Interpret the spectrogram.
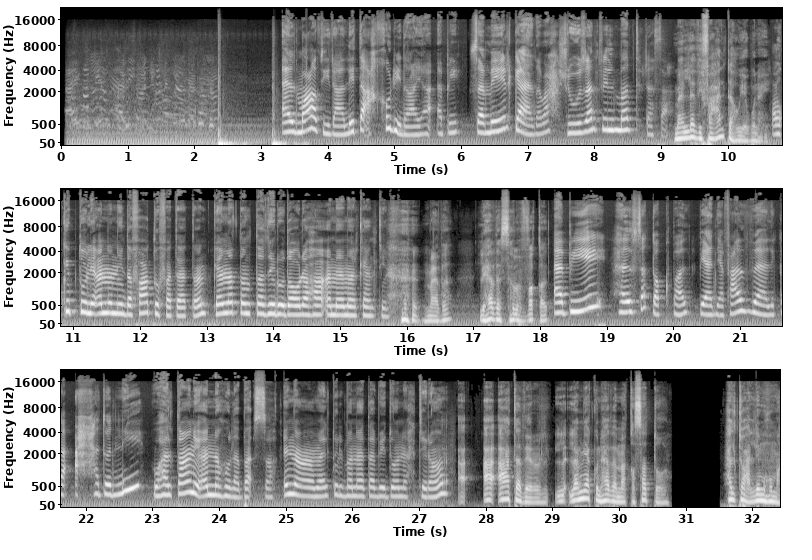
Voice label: Radio Arabic; CALD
